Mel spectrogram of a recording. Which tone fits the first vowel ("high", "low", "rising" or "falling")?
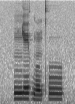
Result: high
